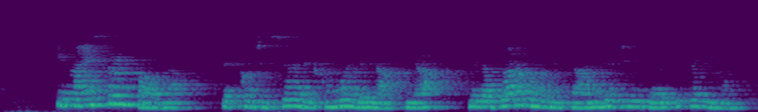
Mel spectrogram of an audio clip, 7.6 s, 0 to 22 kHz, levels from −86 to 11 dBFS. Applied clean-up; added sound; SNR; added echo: none; none; none; reverberation time 0.7 s.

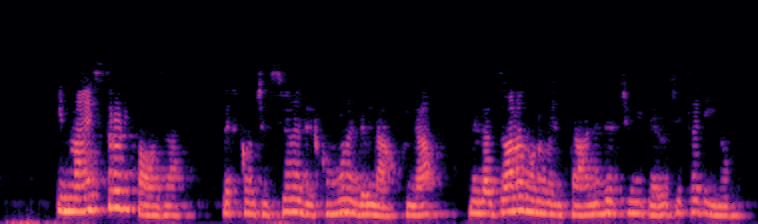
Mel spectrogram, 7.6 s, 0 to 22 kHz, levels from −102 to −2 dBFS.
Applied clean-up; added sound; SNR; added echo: none; none; none; none.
